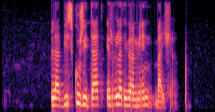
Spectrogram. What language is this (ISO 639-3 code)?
cat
